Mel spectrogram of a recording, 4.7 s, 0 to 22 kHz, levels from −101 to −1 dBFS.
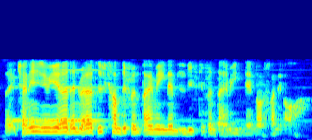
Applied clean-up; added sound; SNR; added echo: classical method log-MMSE.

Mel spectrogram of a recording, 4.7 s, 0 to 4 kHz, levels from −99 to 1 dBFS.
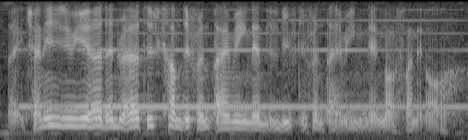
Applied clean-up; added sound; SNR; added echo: none; Wind instrument, woodwind instrument; 8 dB; none.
